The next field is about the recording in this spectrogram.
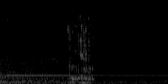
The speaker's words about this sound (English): Make sure that the audience can hear the slurps.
